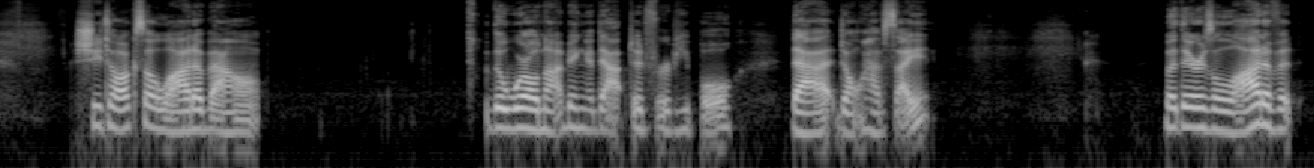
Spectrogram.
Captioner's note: sniffles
